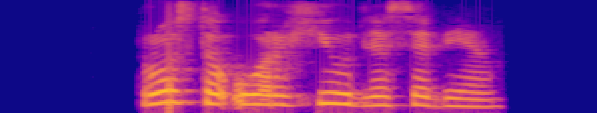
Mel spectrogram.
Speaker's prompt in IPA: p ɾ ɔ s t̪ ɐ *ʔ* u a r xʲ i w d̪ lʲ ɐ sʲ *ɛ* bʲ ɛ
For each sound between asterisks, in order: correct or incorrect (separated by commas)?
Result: correct, incorrect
